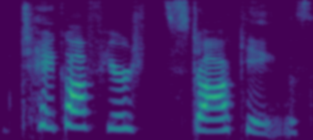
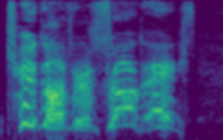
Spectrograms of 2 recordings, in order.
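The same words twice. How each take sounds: First: Said in the usual way. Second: Loud, high, insistent command; mock angry shout. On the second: Prince demands to see her foot, shouting. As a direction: bellow the demand, out of patience.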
